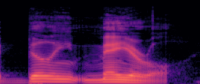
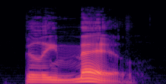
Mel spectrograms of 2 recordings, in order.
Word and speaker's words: Billy Mayerl: I say Billy Mayerl, and his last name is spelled M-A-Y-E-R-L, Mayerl. But he's British, so they would say Billy Mayerl, you know, because British people say, you know, boys and girls.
